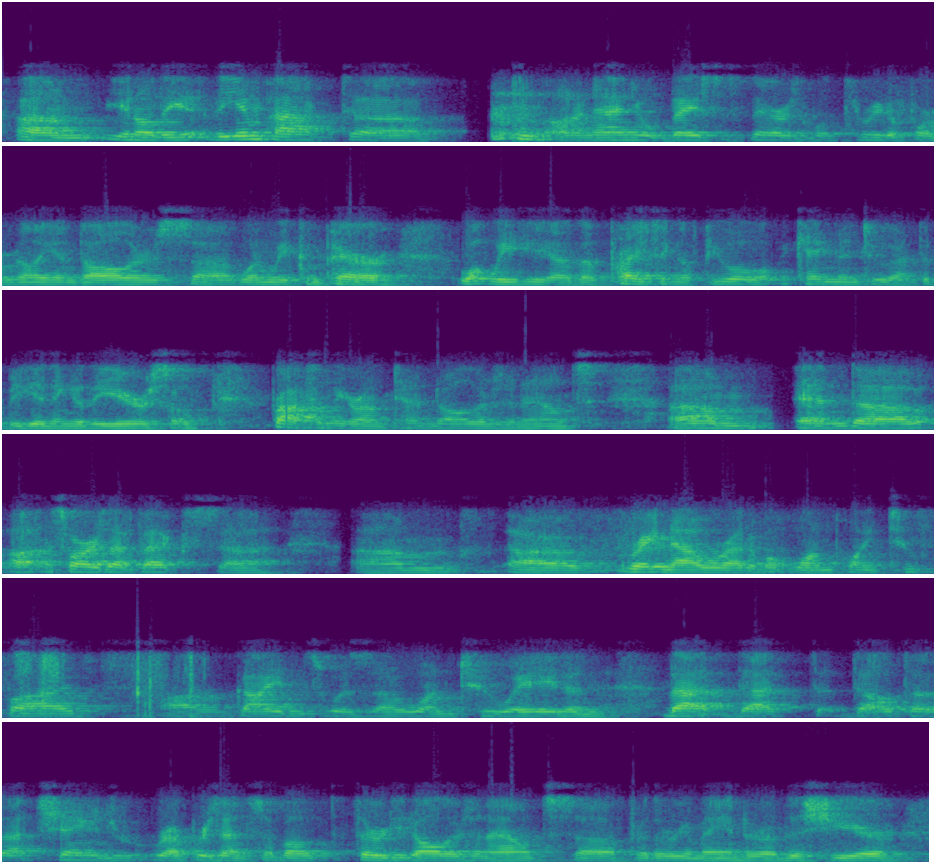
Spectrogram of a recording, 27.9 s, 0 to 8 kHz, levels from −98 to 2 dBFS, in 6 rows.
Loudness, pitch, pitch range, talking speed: -29 LUFS, 125 Hz, 125-135 Hz, 185 wpm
